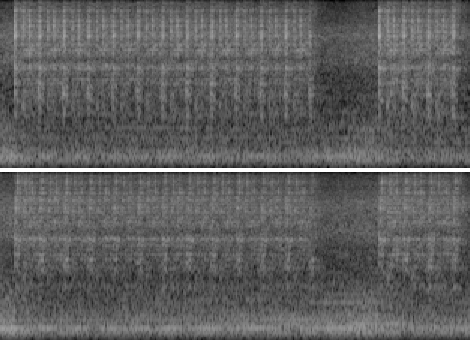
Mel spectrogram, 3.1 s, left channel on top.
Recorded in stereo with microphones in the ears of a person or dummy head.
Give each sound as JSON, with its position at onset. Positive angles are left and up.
{"t": 0.1, "sound": "a camera shutter", "side_deg": 45, "distance_m": 3.0}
